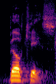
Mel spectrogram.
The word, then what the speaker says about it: Bilkis: Bilkis.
